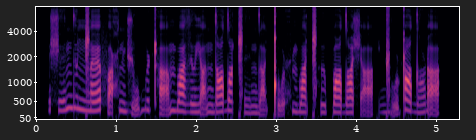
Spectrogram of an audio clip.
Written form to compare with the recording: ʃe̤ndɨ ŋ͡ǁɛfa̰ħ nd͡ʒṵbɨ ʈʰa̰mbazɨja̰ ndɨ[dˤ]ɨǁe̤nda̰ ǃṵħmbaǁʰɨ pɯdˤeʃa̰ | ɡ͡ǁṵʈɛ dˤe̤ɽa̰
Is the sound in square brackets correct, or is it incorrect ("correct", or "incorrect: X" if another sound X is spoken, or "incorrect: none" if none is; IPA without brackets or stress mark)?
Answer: correct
